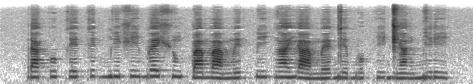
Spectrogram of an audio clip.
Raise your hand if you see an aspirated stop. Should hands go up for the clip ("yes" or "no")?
no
